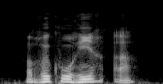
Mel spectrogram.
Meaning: 1. to run again, to race again 2. to resort 3. to turn [with à ‘to a person’] (for help, etc.)
- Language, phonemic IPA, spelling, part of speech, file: French, /ʁə.ku.ʁiʁ/, recourir, verb, Fr-recourir.ogg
